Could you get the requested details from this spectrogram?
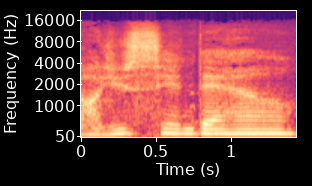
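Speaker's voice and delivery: mock very quiet, sorrowful, hushed voice. Retelling a phone call with a good report: imitating Sister Mary's sad voice. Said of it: "had me in that sad voice".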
